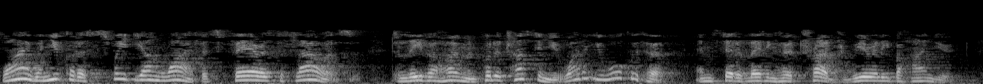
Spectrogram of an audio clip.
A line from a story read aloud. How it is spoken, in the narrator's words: the men called out to the bodhisattva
